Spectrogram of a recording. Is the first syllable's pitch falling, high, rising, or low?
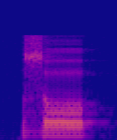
low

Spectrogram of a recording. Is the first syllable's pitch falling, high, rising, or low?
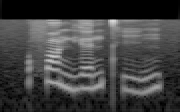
falling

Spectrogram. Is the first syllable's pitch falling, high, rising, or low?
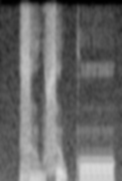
low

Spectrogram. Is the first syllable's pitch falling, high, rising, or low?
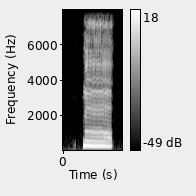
low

